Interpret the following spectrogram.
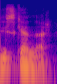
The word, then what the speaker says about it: Iskender: By the way, it took me more than 4 decades to pronounce my name as my mother would do it. So it's not. I was always pronouncing it the German way, Mhm. and I changed to pronounce it the original way, which is Iskender.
